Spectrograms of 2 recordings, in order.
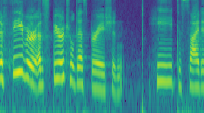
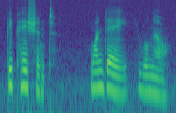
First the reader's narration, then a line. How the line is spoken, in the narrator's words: teacher gently replied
